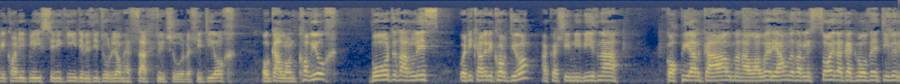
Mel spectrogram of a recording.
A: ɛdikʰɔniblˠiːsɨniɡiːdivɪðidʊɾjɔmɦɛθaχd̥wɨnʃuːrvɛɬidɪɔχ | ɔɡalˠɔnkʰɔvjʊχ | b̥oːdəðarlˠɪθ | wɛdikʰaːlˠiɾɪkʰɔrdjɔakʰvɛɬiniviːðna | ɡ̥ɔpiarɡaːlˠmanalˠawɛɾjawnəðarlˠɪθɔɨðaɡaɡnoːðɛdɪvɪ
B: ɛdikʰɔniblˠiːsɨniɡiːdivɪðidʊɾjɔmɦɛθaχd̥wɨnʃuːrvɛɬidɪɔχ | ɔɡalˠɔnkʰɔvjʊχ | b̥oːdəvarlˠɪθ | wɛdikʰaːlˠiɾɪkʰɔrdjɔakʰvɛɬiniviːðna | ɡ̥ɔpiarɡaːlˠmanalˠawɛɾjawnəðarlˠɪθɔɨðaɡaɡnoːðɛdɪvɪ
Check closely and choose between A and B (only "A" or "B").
A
